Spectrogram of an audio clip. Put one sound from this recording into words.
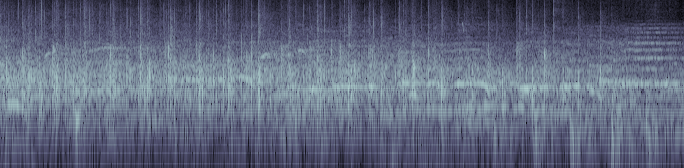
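Plastic sticks clack against a ball.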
